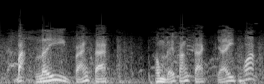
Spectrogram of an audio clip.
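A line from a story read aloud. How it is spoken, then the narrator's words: Soldiers shouting in unison. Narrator (Vietnamese): đám quân sĩ nhất tề quát lớn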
